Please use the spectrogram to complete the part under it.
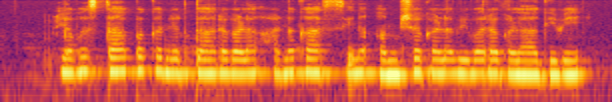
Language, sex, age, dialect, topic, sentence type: Kannada, female, 36-40, Coastal/Dakshin, banking, statement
